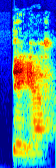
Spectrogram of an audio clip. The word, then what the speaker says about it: Daya: Daya. Mm-hmm. Daya.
